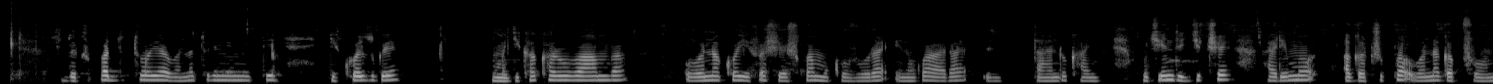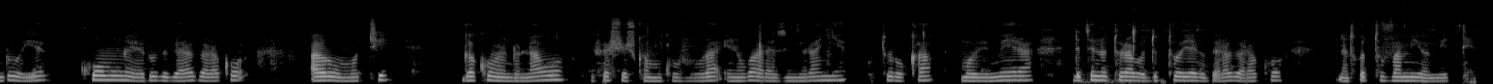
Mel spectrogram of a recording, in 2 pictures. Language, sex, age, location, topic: Kinyarwanda, female, 25-35, Kigali, health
